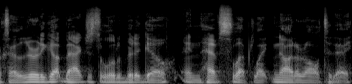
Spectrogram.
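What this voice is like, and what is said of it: Tired-sounding voice. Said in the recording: “why I sound tired”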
